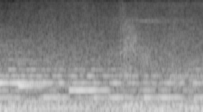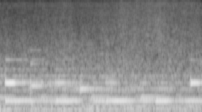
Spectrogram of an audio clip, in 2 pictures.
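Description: Slow instrumental background music of sustained, slowly changing notes, with a soft wash of noise like sea waves swelling twice.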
